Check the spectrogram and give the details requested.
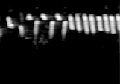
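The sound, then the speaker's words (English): A Tennessee warbler, a tiny yellowish songbird with a white stripe over its eyes, sings a rapid, high-pitched series of sharp chipping notes that speeds into an even trill, clear with no other sounds. “Tennessee Warbler, Nectar Thief”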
